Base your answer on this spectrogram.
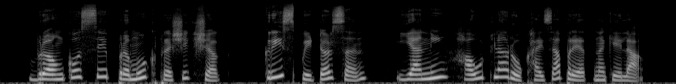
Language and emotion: Marathi, neutral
